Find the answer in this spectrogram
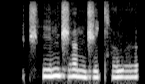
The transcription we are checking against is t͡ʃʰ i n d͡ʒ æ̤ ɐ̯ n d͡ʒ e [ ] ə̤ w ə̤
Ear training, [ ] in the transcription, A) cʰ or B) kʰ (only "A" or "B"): A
